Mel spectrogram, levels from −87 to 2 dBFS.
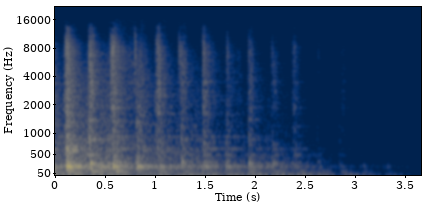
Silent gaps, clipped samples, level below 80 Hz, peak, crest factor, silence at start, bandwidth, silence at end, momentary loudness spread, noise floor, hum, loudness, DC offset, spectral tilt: none; under 0.1%; -56 dBFS; -14 dBFS; 24 dB; 0 s; 15.5 kHz; 1 s; 22 LU; -76 dBFS; none; -37 LUFS; under 0.1%; -4 dB/octave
